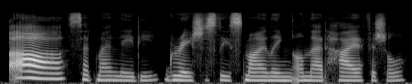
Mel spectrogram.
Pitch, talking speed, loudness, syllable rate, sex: 205 Hz, 145 wpm, -19 LUFS, 4.2 syllables/s, female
